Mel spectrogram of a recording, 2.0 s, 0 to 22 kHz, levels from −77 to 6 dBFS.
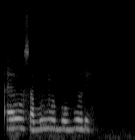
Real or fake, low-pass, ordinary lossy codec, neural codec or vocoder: fake; none; none; codec, 44.1 kHz, 2.6 kbps, DAC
